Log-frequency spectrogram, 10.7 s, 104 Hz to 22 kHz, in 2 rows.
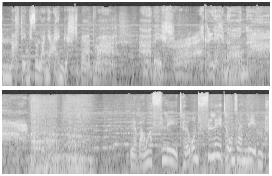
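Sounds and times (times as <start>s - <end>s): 
speech: 0.2s - 5.3s, 7.9s - 10.6s
tiger roaring: 5.1s - 7.3s.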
